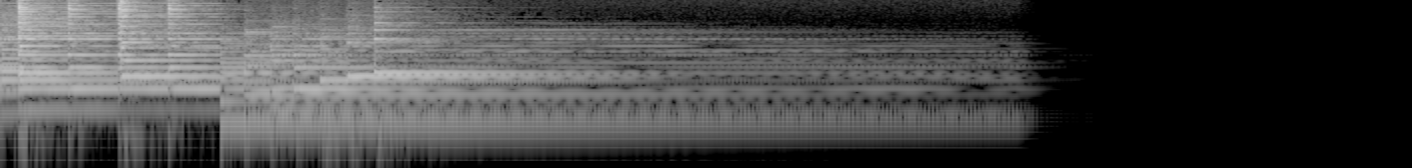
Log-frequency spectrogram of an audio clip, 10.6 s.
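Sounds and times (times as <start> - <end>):
mini grand piano played hard: 0.0 - 7.7.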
